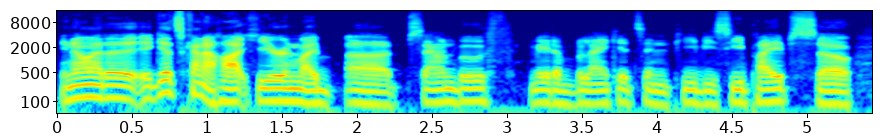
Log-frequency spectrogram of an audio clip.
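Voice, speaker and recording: A man's voice: sits low, steady tone, normal speed, a bit bright, smooth, dry recording, studio quality. A man giving casual behind-the-scenes commentary as a video creator, rambling loosely in a small homemade booth.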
